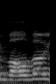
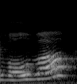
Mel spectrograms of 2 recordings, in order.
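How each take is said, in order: First: The word ends with an o sound. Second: The word ends with an a sound.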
